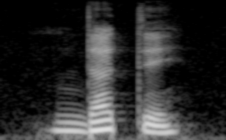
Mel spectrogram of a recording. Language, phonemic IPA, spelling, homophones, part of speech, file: French, /da.te/, dater, datai / daté / datée / datées / datés / datez, verb, Fr-dater.ogg
- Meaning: 1. to date, to add a date onto something 2. to date (de from)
